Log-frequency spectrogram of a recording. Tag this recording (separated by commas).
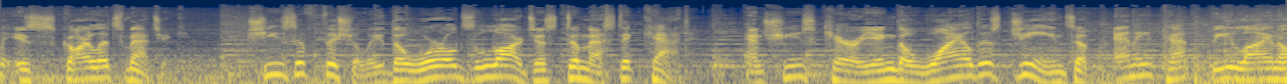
Speech, Music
